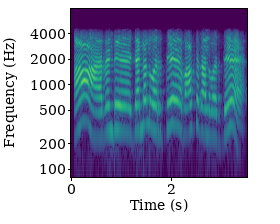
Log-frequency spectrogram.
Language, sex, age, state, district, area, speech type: Tamil, female, 45-60, Tamil Nadu, Viluppuram, rural, conversation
